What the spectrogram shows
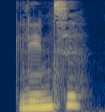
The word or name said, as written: linse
